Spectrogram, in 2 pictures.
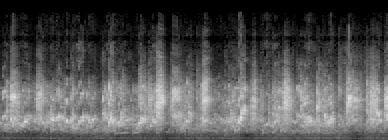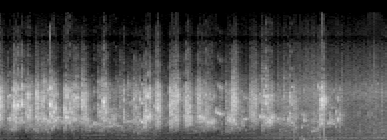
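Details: Budgies making sounds, a lively rapid twitter of high chirps and scratchy notes from several birds, ending with a soft thump.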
